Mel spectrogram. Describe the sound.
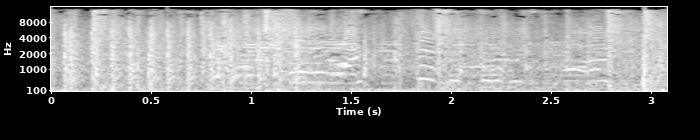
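Video game gunfire crackles in dense, rapid bursts of shots that run almost without pause, loud and continuous, with voices underneath.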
